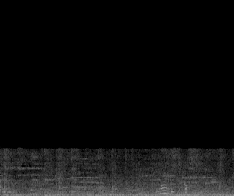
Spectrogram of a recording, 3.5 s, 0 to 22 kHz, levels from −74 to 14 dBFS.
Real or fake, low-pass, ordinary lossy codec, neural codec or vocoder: fake; 5.4 kHz; MP3, 32 kbps; codec, 44.1 kHz, 7.8 kbps, DAC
